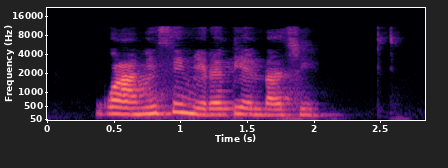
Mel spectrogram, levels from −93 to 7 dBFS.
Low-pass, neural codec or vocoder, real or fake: 10.8 kHz; codec, 44.1 kHz, 2.6 kbps, DAC; fake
